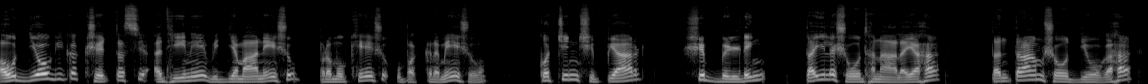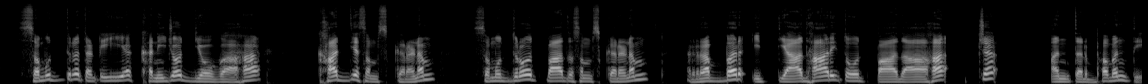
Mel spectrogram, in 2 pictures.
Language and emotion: Sanskrit, neutral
